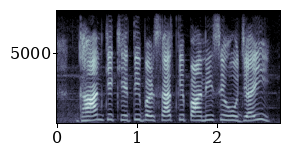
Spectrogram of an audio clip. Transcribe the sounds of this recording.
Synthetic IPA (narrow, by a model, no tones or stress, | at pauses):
d̪ʱaːnkekʰeːt̪ibɐɾsaːt̪̚kepaːniseɦod͡ʒaːiː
